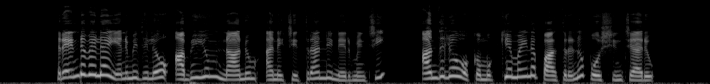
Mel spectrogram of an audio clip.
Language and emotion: Telugu, neutral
